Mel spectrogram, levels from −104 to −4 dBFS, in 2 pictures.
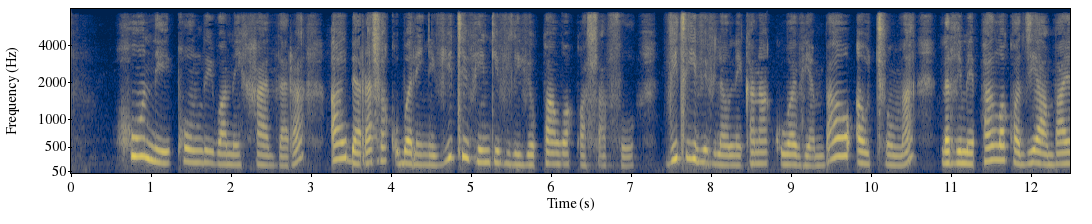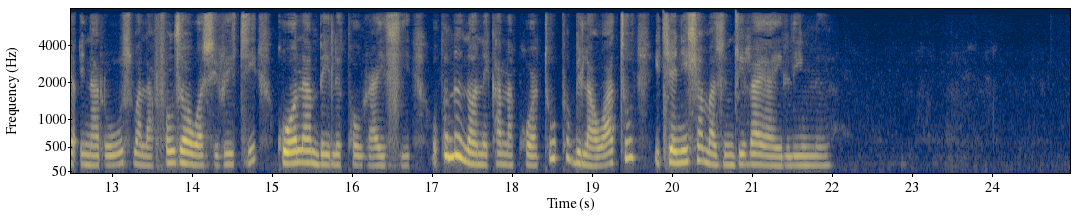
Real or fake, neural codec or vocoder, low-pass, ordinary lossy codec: fake; codec, 24 kHz, 0.9 kbps, WavTokenizer, medium speech release version 1; 7.2 kHz; AAC, 48 kbps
